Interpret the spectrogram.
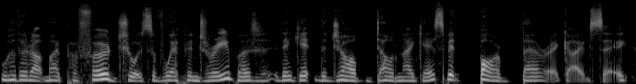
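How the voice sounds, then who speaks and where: A woman improvising in-character dialogue in a tabletop game, with formal, arch, measured wording. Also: lowish voice, a little mellow, no echo, studio quality. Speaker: player in a tabletop role-playing game.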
